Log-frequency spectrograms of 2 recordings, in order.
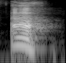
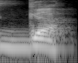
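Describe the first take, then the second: First: It starts with a catch in the throat. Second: It starts with a hard g sound. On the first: "like alif and uh, hamza" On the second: "like a G in girl"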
